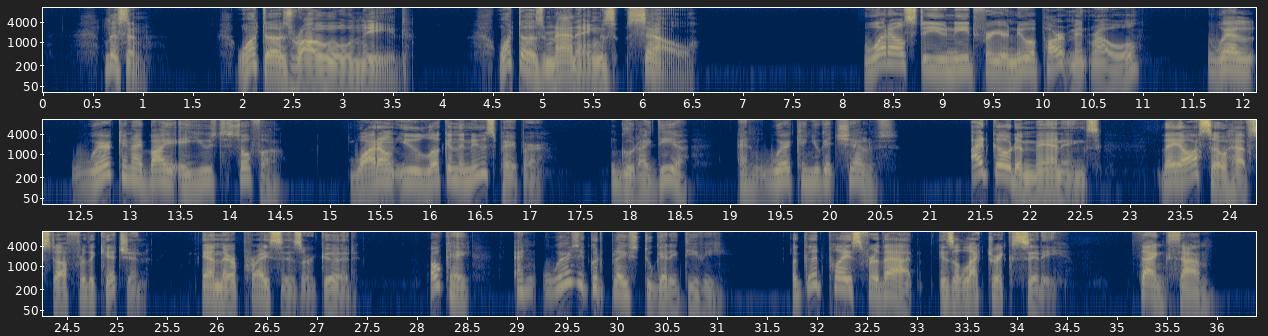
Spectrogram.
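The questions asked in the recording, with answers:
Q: What does Raoul need?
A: A used sofa, shelves, and a TV

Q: What does Manning's sell?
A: Shelves and stuff for the kitchen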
